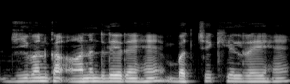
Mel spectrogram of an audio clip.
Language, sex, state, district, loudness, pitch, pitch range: Hindi, male, Rajasthan, Jaipur, -16 LUFS, 145 Hz, 135-150 Hz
